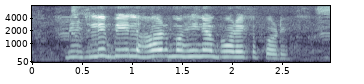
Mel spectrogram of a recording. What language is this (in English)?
Bhojpuri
